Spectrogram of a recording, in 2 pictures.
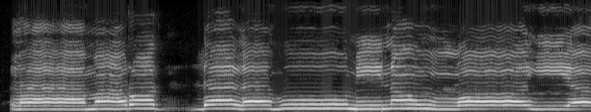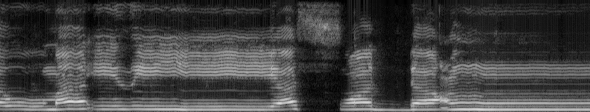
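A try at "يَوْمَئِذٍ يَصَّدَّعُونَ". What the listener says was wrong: Tebalkan sod, diangkat lagi pangkal lidahnya sodnya Bunda. Yaso. So. Yaso. Harus terasa diangkat pangkal lidahnya, ya. Yaumaidzi yassaddaun.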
